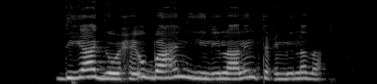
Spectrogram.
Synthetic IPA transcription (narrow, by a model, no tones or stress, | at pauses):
d̪ɪjaːɡɐwɑħɑjʊbaːɦɐnjɪhiːnɪlaːlɪnt̪ʰɐʕɪmɪlɐðɐ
